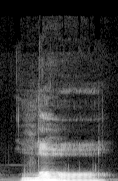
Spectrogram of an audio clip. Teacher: in the American accent, you can also pronounce it like law, however with a dark L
